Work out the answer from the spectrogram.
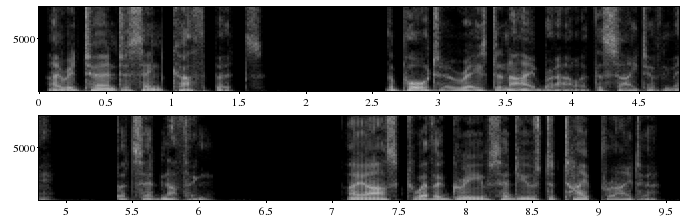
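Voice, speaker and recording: A man acts out a brooding detective telling his own mystery story in an extremely deep voice. The delivery is solemn and literary, with introspective weight and expressive swings in pitch. The sound is dry and intimate, without room echo. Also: heavily acted. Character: brooding, reflective British male police inspector narrating his case. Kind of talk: scripted literary mystery narration.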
